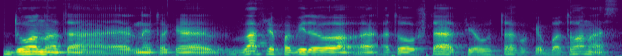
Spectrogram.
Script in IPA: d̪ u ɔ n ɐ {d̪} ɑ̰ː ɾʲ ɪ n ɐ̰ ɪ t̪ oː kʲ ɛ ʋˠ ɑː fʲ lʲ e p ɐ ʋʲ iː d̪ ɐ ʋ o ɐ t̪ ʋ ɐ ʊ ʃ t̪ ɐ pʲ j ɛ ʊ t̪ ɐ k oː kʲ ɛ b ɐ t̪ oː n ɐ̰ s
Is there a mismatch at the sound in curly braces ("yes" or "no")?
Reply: yes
